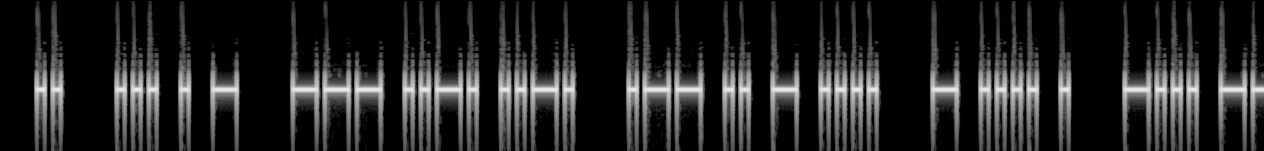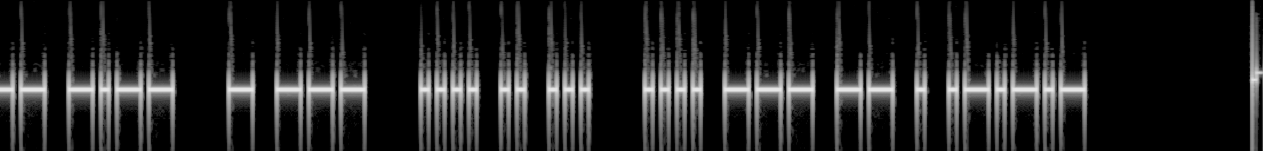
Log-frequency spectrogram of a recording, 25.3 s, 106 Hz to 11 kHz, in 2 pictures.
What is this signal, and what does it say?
Morse code, heard as a keyed tone, about 16 wpm, 700 Hz. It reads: I SET OFF WITH THE BOY TO HIS HOME.
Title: Sentences from Top 1000 Words - Review Part 1 - 15wpm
